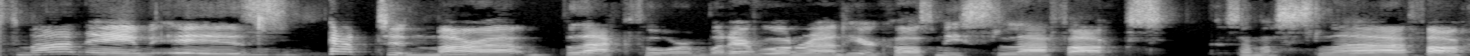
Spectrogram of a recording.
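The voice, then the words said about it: Put-on character accent. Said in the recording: “I love your accents.”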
